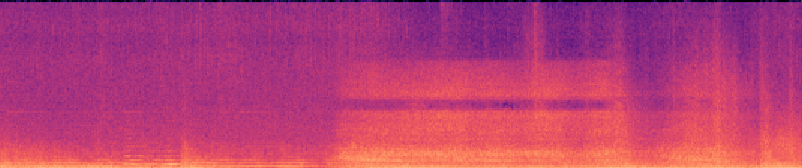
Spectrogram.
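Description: Heavy rain falling with a low rumble, under background music holding long notes; about halfway through the rain swells into a louder, brighter hiss.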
